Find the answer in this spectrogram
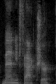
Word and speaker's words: manufacturer: little bit tense but generally it's going to be reduced to more of a yeah mania manufacturer because it's a reduced syllable it's not stressed and we're going to have that vowel schwa there notice though that the n-u combination here that we do have another sound before the vowel so even though there's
